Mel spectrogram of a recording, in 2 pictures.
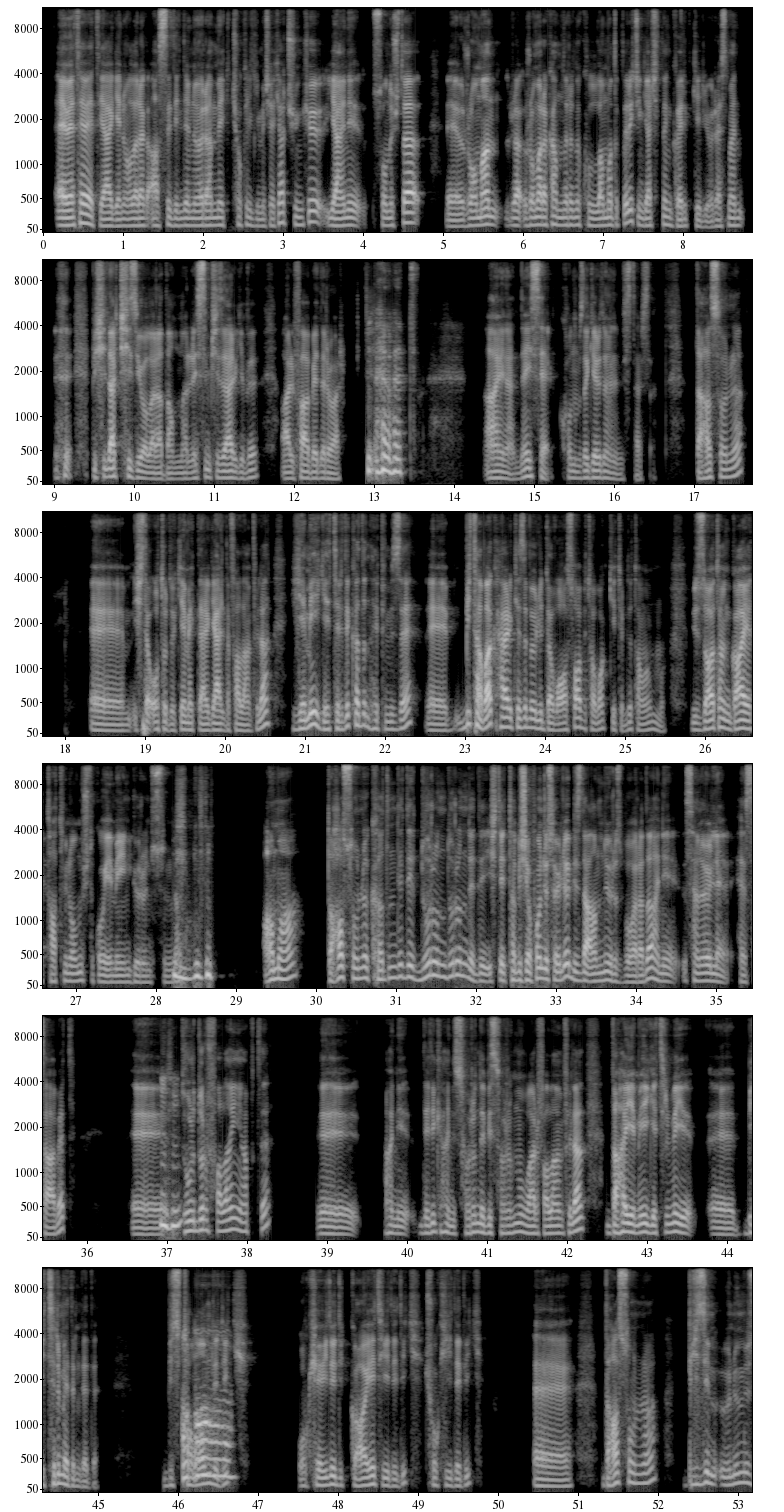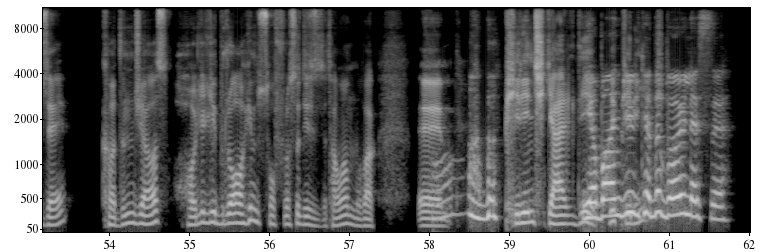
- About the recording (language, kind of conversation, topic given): Turkish, podcast, Seyahatte başına gelen unutulmaz bir olayı anlatır mısın?
- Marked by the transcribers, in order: chuckle; other background noise; giggle; chuckle; surprised: "A, a!"; in English: "okay"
